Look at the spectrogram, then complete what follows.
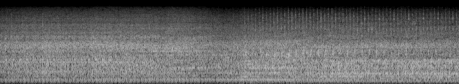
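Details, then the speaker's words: Peugeot 408 2012, 1.6 petrol, automatic, 87,000 km: after replacing the stretched drive belt (DAYCO 6PK900), a steady, smooth idle with no knock or belt slap, and the tensioner no longer shaking as it did before. "и натяжитель его не колбасит как его колбасило"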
